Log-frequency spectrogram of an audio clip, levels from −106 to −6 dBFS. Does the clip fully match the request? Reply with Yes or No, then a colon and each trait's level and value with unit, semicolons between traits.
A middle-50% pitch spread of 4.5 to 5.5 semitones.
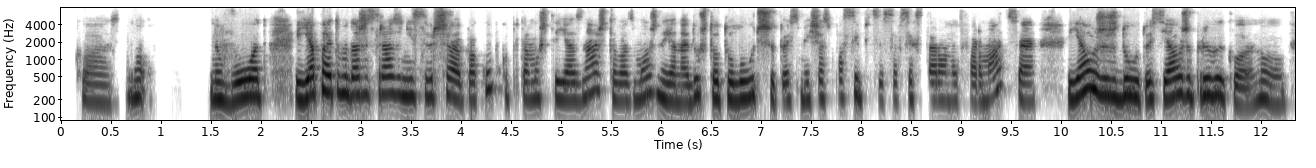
No: average, 3.2 semitones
